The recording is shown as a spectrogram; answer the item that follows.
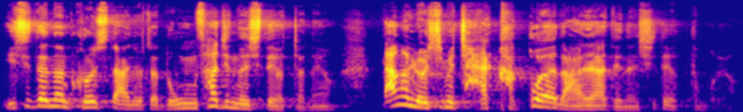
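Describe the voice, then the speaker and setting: Expressive pastor with ringing church reverb. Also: male voice, a little high, fast talker. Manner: dramatic swings from loud questions to hushed whispers. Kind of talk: sermon. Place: church sanctuary. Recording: long church hall reverb.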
